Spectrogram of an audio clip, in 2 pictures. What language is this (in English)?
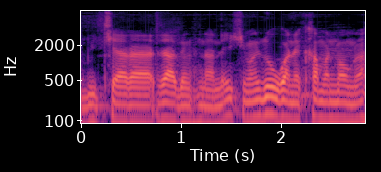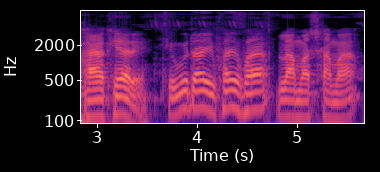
Bodo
